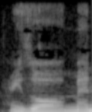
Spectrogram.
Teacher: تنوین کے بعد نون ہے تو یہ یرملون میں سے ہے، ادغام کریں گے نون پر غنہ ہوگا، ادغام غنہ کے ساتھ نون کو ہولڈ کریں گے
